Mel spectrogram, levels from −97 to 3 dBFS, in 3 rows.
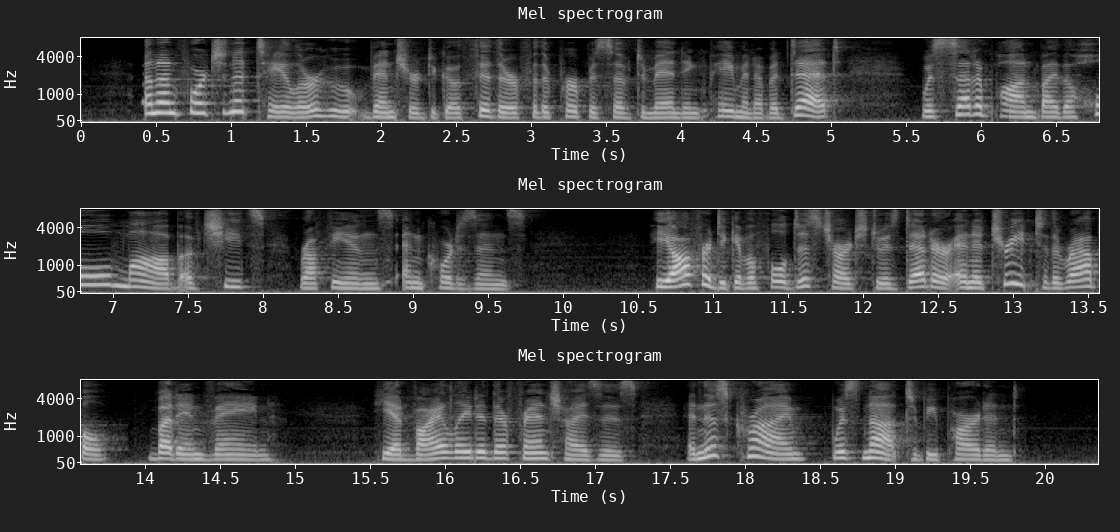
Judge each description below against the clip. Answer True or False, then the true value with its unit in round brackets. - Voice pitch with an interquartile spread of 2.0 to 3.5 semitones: False (4.2 semitones)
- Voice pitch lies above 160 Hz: True (190 Hz)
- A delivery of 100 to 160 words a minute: False (180 wpm)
